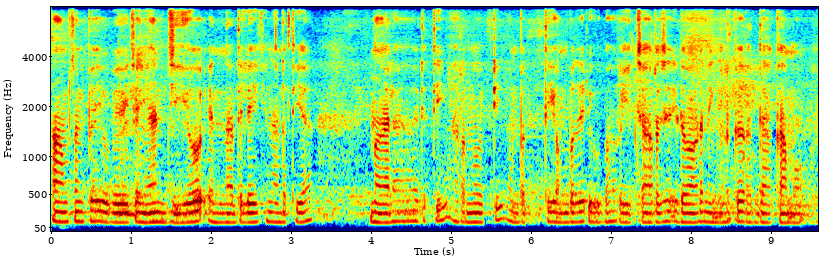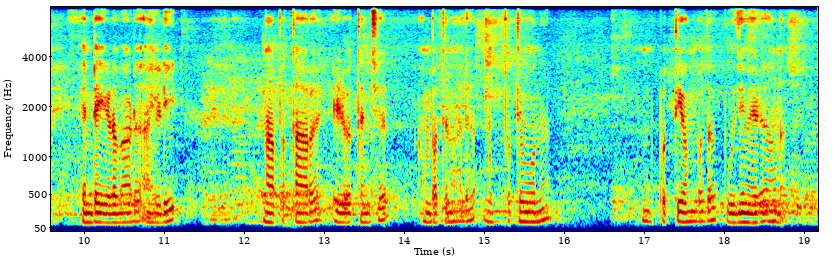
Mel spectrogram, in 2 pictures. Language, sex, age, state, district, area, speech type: Malayalam, male, 18-30, Kerala, Idukki, rural, read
